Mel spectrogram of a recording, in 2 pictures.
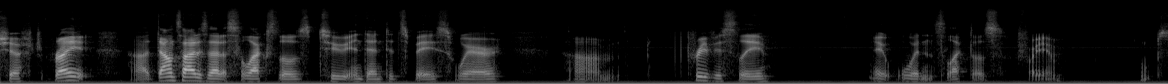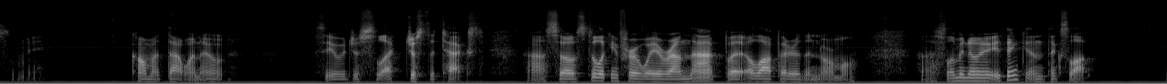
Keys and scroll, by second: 0.4 shift+super+Left, 6.7 super+/, 7.3 alt+super+Right, 8.4 shift+super+Left, 9.4 super+s, 11.3 alt+super+Left, 12.8 super+/, 13.2 super+s, 13.7 alt+super+Right, 14.4 shift+super+Left, 18.2 super+/, 19.2 super+/, 20.5 super+s.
